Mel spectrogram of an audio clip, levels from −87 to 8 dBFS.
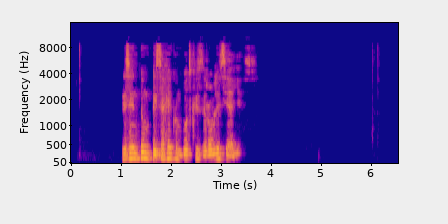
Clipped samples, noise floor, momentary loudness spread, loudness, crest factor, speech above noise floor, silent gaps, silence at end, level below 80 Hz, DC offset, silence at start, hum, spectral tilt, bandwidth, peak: under 0.1%; under -90 dBFS; 12 LU; -16 LUFS; 18 dB; over 75 dB; none; 2.9 s; -60 dBFS; under 0.1%; 1 s; none; -5 dB/octave; 9.4 kHz; 0 dBFS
